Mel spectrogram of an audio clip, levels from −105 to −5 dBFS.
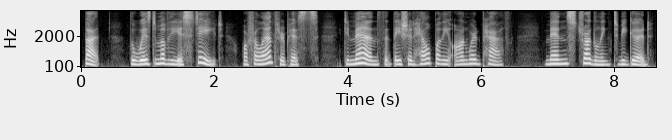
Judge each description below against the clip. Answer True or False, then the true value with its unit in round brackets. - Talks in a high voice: True (210 Hz)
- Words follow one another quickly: False (155 wpm)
